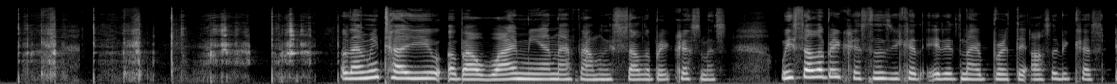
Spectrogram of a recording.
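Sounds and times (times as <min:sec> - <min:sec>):
potato masher scraping in a pot: 0:00.2 - 0:03.4
speech: 0:03.4 - 0:11.1.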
